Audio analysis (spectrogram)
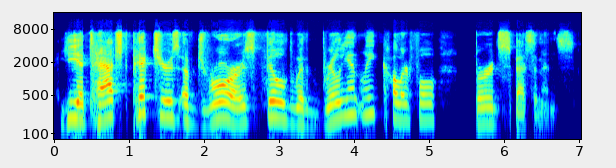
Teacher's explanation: I'm going to emphasize the words attached pictures drawers filled brilliantly colorful specimens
